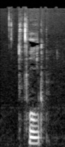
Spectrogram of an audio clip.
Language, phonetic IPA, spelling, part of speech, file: Polish, [tfur], twór, noun, LL-Q809 (pol)-twór.wav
